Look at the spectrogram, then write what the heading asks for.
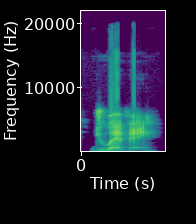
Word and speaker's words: llueve: Llueve. Okay, remember you're going to pronounce the double L like a Y.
